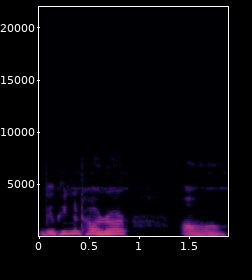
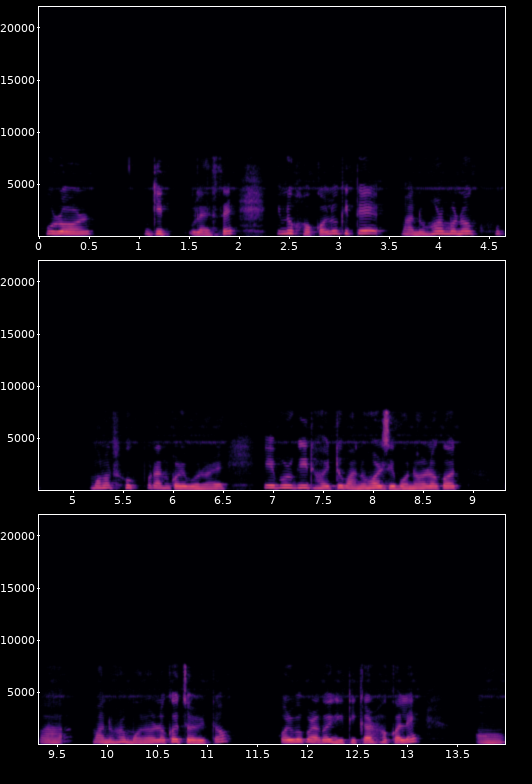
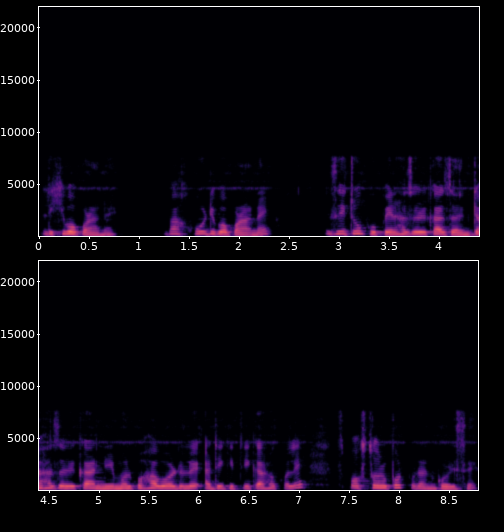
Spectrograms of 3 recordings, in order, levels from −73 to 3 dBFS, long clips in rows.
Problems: none marked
